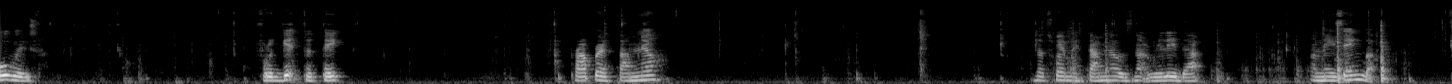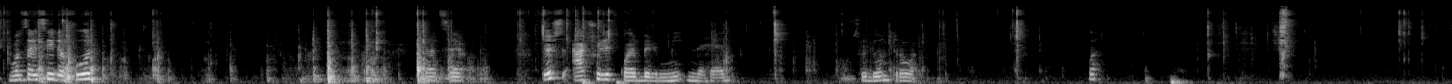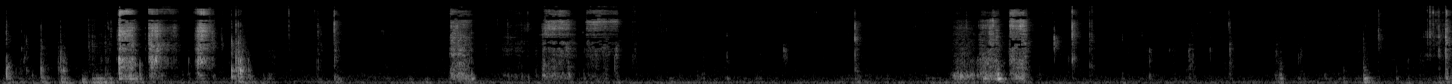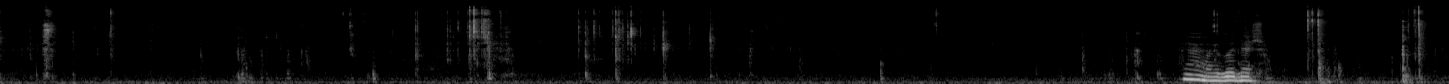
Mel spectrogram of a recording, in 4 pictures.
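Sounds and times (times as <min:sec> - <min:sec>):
chewing lobster meat: 0:00.4 - 0:02.6, 0:03.4 - 0:05.7, 0:06.7 - 0:10.4, 0:23.7 - 0:55.4
shell crunching and cracking: 0:21.8 - 0:23.0, 0:23.7 - 0:25.3, 0:25.9 - 0:33.4, 0:36.0 - 0:53.1, 0:56.5 - 0:58.0.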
